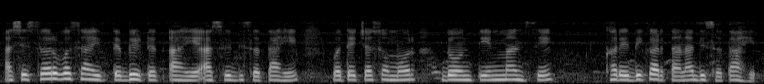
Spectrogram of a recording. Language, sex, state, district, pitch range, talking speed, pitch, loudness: Hindi, female, Maharashtra, Sindhudurg, 200-220 Hz, 135 wpm, 210 Hz, -25 LUFS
